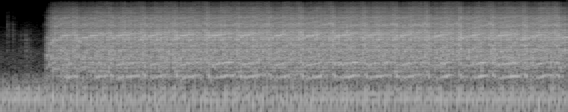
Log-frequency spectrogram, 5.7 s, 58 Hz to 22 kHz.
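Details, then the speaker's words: $30 Tao Tao 50 moped: starter spins engine freely but it never fires; spark seen; owner suspects carburetor, not confirmed; cranks but no start. "run it's spinning over freely but it don't like it's popping"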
